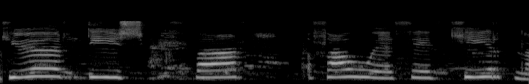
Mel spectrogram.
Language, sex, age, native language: Icelandic, female, 9, Icelandic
